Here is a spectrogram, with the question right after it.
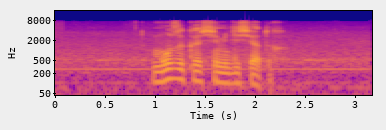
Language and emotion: Russian, neutral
